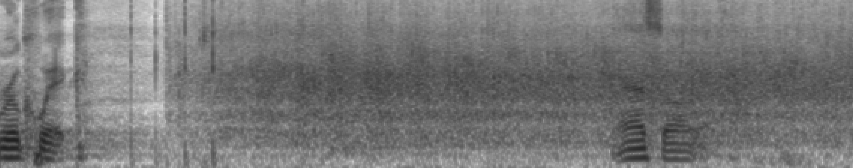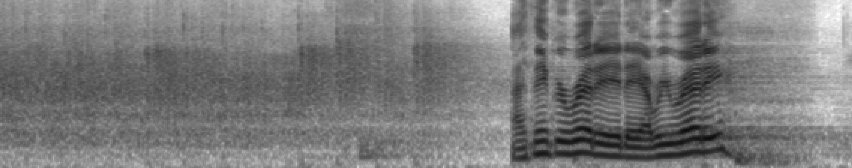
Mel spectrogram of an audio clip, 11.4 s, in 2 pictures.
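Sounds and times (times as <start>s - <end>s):
speech: 0.0s - 0.6s, 4.2s - 4.8s, 9.1s - 10.8s
crowd clapping: 1.1s - 9.1s.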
